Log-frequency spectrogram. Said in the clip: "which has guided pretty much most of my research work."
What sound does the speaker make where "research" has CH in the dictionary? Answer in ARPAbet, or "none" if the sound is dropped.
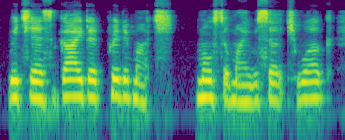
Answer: CH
